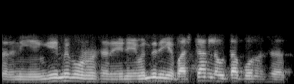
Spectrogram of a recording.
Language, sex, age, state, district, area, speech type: Tamil, male, 18-30, Tamil Nadu, Ariyalur, rural, conversation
